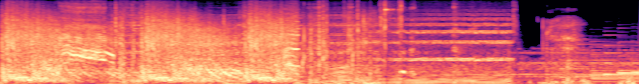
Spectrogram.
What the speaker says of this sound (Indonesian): Seketika terjadilah baku tembak antara Crab dengan anak buah Taro.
